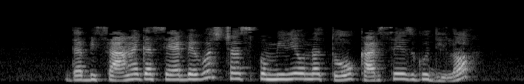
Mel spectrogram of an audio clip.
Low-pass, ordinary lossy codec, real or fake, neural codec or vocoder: 7.2 kHz; MP3, 24 kbps; real; none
